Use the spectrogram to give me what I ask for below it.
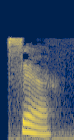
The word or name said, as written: sair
